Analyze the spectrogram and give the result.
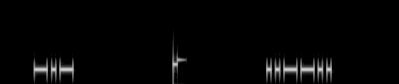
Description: Morse code, heard as a keyed tone, about 28 wpm, 700 Hz. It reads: K ?
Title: Single Character (Letter:Number:Punctuation:Prosign) Alt 28wpm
